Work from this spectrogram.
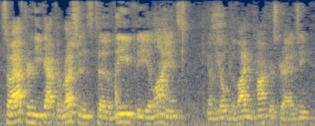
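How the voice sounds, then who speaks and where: An unscripted history lecture from a man teaching it as a story, with many fillers and restarts, delivered fairly quickly in a steady, medium-pitched voice. Background noise is present, and the mic sits at a distance in an echoey room.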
